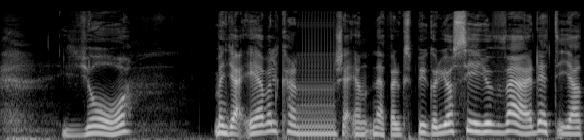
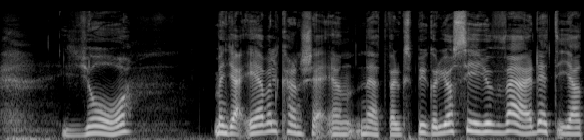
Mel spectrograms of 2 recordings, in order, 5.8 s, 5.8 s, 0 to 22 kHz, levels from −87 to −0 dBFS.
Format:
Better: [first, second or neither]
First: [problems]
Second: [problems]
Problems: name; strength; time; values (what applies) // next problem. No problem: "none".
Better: second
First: audio freezing; at 3 s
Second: none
